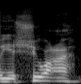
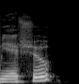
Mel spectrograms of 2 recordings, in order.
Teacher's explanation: They didn't pronounce the ayin, so Yeshua became Yeshu.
